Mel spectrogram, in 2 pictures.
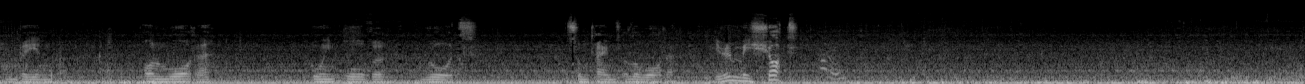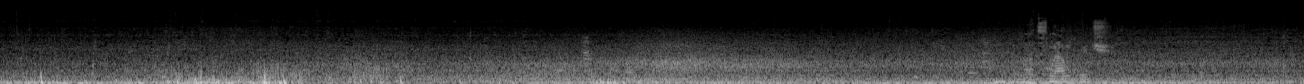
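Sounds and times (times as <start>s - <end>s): boat engine running: 0.0s - 26.0s
wind on microphone: 8.5s - 26.0s.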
